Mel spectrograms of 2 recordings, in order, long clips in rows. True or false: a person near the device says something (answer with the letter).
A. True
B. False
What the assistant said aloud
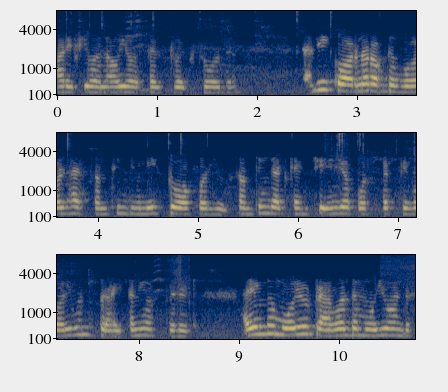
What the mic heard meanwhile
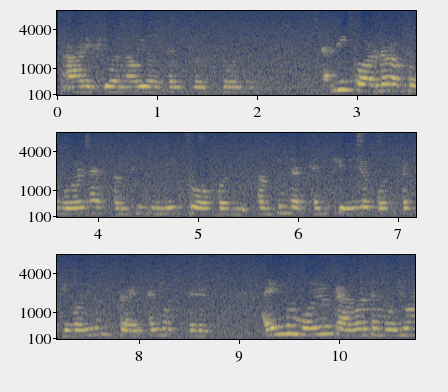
B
